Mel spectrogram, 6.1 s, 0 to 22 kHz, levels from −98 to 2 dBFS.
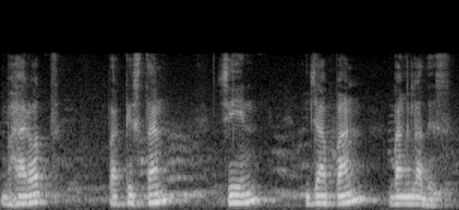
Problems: background sounds at intervals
